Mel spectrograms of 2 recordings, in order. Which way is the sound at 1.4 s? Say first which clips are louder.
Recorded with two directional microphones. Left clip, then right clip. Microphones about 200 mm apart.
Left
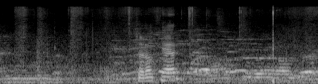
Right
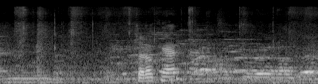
Right 5 dB; 15° right (ahead or behind).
